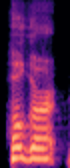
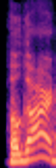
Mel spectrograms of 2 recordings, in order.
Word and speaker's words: Hogar: Hogar de HGTV, and others. Hogar? I pronounced that wrong. Hogar de HGTV and others.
